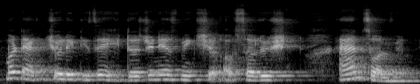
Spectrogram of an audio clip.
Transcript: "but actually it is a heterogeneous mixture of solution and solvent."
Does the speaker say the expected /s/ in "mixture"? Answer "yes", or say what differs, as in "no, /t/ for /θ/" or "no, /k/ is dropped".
no, /s/ is dropped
